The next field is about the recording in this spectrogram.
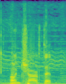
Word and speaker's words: Uncharted: ¿Uncharted o Uncharted? – Uncharted. – Uncharted, ok, Uncharted 4.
